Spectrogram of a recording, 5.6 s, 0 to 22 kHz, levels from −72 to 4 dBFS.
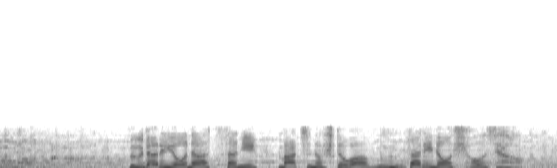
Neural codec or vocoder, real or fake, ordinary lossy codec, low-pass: codec, 16 kHz, 2 kbps, FunCodec, trained on LibriTTS, 25 frames a second; fake; none; 5.4 kHz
